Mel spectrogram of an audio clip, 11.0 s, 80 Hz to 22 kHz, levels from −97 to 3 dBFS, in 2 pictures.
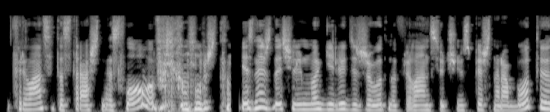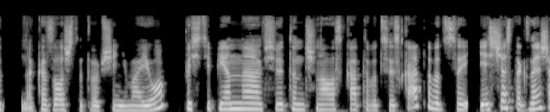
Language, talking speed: Russian, 190 wpm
